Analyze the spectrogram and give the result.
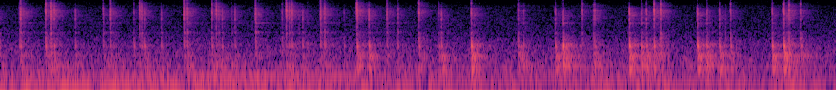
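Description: Long nails tap quickly on a small glass jar candle filled with red wax, held on a table between both hands. The result is a rapid, uneven run of quiet, bright clicking taps with a sharp glassy edge and almost no ring. A faint low hum sits underneath during the first few seconds.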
